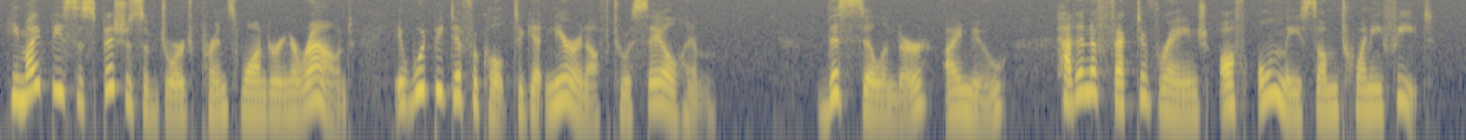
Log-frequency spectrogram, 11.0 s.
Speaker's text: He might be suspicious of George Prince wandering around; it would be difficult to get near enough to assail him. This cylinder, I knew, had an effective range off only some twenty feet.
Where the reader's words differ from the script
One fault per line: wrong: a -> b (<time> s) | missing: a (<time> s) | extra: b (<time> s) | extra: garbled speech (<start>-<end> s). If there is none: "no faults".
no faults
